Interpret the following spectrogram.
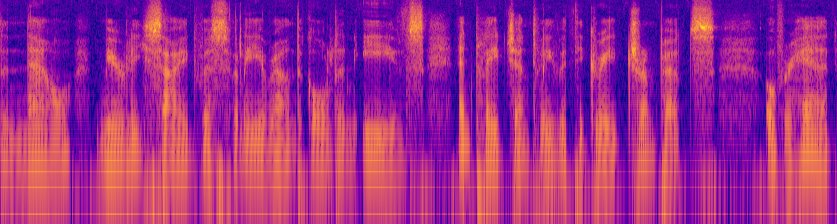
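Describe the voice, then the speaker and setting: Slow-reading male audiobook narrator. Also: mid-range voice, bright, forceful tone, no room sound. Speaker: audiobook reader. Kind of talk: first-person audiobook narration.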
